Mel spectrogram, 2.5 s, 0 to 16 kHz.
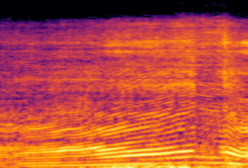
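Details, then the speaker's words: Yamaha YSR50 two-stroke on a test ride after crank seals and engine reseal fixed an air leak; clean rising buzz through the revs, dips at a gear change, pulls again, no misses or rattles. Normal running. "dude it's running smooth putting all my trust in these old ass tires that Brandon gave me"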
